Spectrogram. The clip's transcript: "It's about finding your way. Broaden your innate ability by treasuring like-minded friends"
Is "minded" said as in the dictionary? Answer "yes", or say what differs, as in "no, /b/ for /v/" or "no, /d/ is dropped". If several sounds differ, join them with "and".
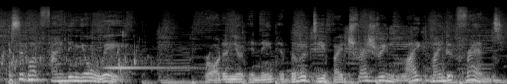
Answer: yes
